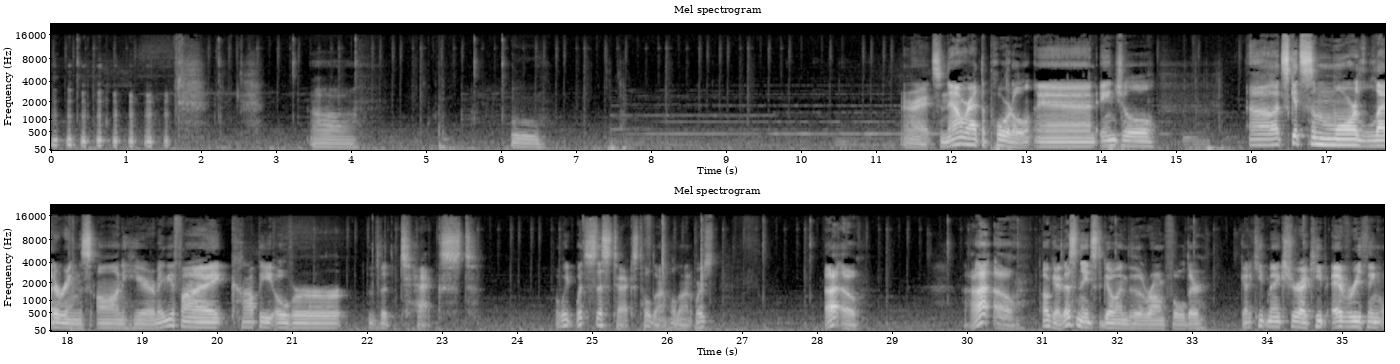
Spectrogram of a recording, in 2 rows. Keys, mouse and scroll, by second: 0.5-1.5 scroll down 14, 6.7-7.1 scroll up 4, 7.1 scroll down 1, 7.5 space, 12.7 space, 14.1 space, 15.5 space, 24.8 click, 26.3 KP_Decimal, 34.4-35.5 drag.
